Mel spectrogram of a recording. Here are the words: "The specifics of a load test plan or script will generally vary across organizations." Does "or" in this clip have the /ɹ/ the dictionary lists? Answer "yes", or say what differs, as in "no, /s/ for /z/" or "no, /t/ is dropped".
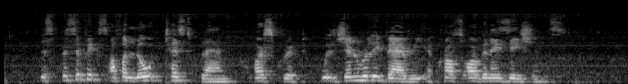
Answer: yes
